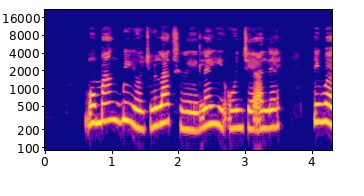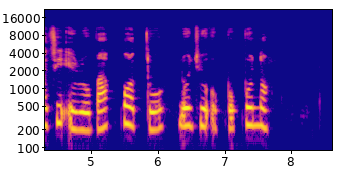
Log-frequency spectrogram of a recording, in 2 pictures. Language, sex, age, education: Yoruba, female, 15-29, tertiary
